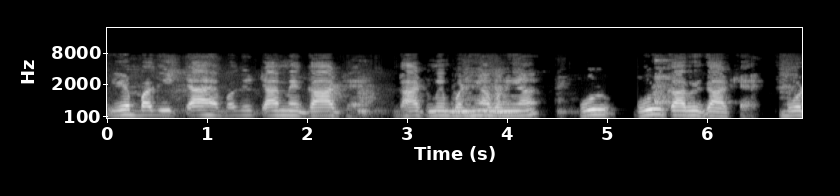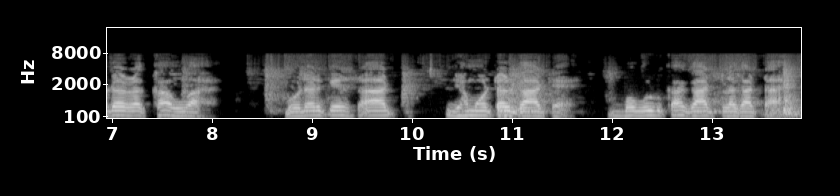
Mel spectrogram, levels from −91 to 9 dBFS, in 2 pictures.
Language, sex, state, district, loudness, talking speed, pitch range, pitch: Hindi, male, Bihar, Samastipur, -17 LUFS, 140 wpm, 150-160 Hz, 155 Hz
